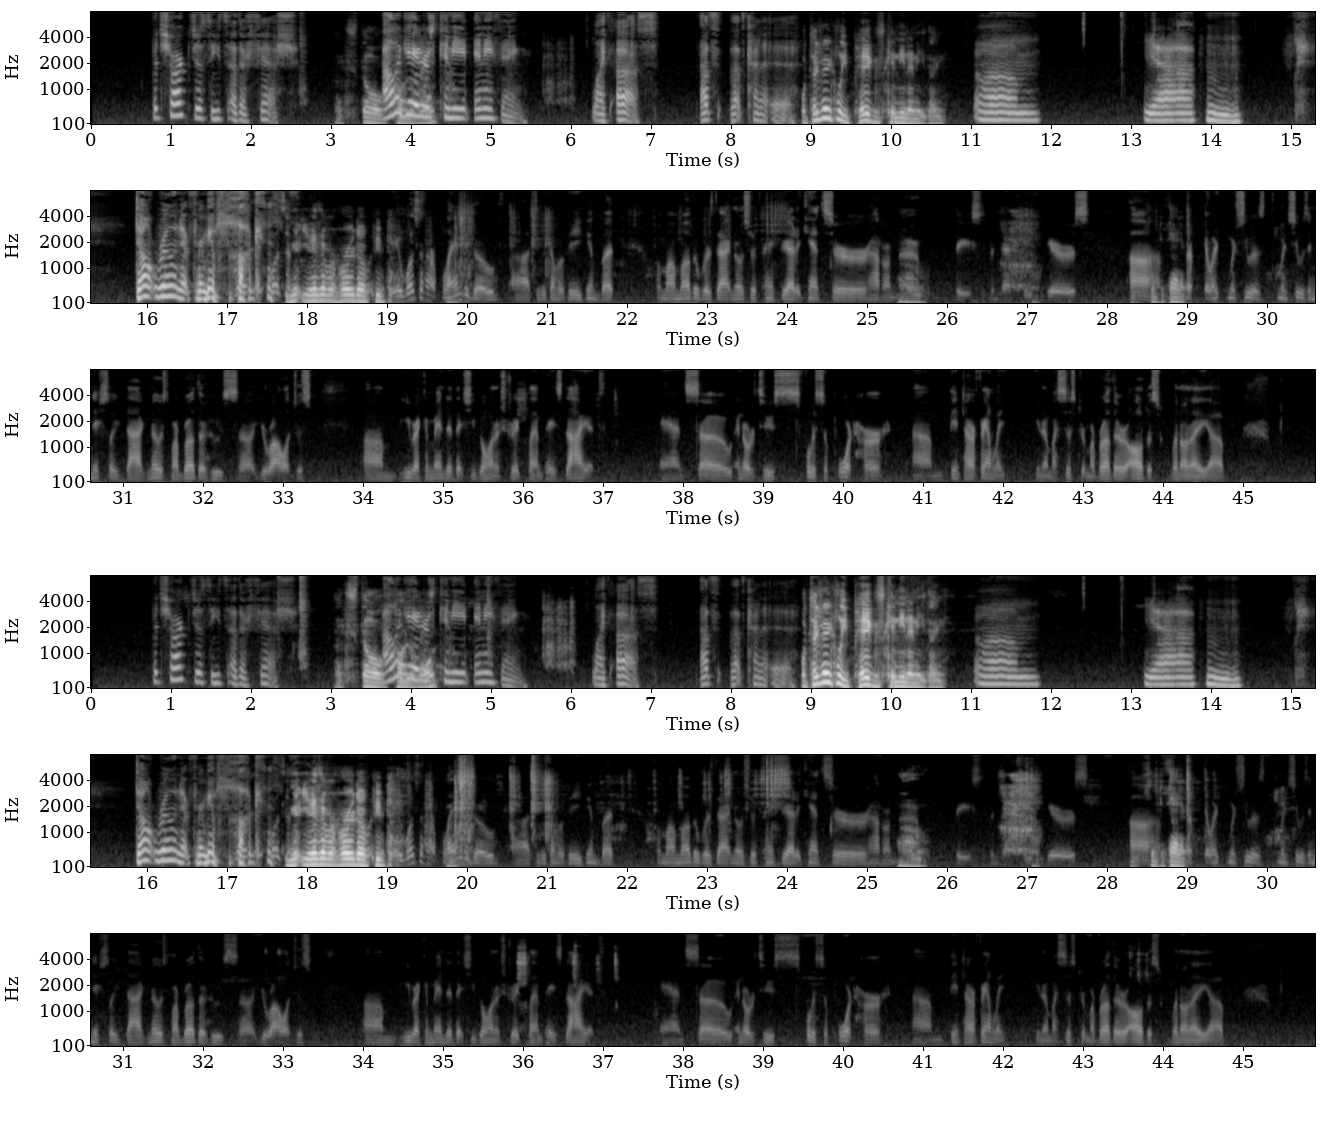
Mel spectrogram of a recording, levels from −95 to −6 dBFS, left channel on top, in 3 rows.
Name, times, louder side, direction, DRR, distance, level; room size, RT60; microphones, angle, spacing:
voice 1, 0.8-2.6 3.6-5.4 6.3-7.1 7.6-8.8 11.0-11.9 13.2-14.4 15.0-15.2 15.9-17.3, left 3 dB, 20° left, 0.5 m, -33 dB
voice 2, 3.0-4.3 8.9-10.7 17.7-19.1 25.4-25.7 26.8-27.1 28.8-29.0, right 7 dB, 50° right, 0.4 m, -27 dB
voice 3, 17.0-17.8 19.0-21.8 22.4-25.8 26.1-27.8 28.3-33.6 34.0-36.9 37.7-40.6 40.9-42.0 42.4-45.5, left 4 dB, 50° left, 4.6 m, -50 dB
head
